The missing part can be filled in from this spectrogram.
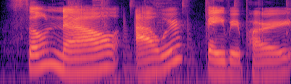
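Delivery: very slow drawl, dripping mock enthusiasm, sarcastic. Introducing the parting step of a hair tutorial: sarcastic. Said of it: "I'm being sarcastic".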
